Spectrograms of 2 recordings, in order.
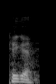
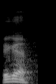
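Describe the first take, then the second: No difference in how they are said.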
